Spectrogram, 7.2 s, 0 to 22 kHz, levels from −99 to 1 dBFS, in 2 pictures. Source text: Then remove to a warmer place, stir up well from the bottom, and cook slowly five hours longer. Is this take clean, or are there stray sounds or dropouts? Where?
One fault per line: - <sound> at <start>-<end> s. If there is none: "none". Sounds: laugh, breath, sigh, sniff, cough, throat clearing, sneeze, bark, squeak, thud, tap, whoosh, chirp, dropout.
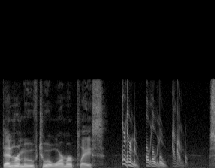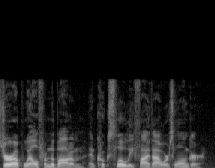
- chirp at 2.0-3.2 s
